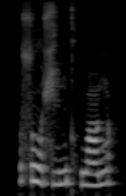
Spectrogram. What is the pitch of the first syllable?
falling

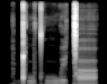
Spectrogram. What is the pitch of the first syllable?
high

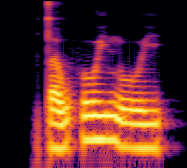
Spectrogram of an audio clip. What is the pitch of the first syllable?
rising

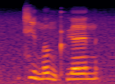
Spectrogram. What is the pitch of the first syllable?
falling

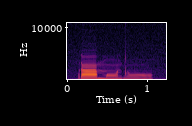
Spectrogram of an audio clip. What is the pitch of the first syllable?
high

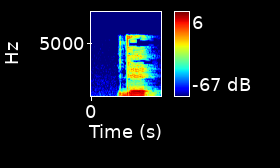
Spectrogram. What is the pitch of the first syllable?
high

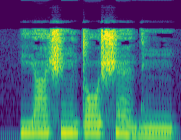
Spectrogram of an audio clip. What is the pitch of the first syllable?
high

